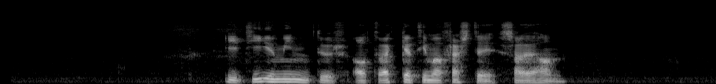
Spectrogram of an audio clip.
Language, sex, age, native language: Icelandic, male, 20-29, Icelandic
